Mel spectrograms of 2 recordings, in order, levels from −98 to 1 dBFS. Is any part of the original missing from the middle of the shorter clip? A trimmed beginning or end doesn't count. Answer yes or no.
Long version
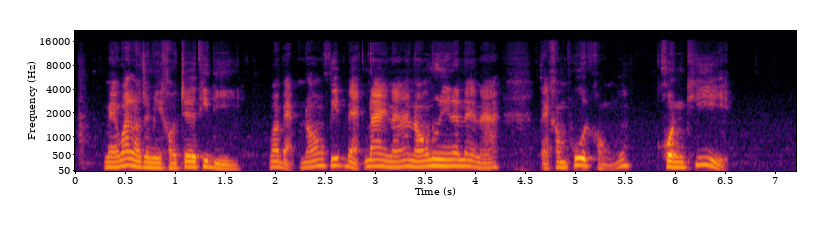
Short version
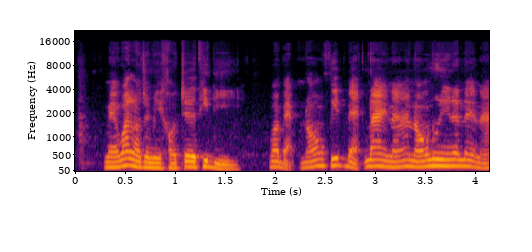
no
